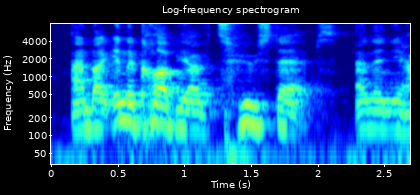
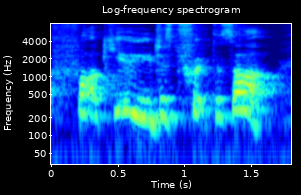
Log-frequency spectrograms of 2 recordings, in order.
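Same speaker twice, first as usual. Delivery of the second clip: angry retort; 9 semitones higher than usual. Retold or imitated. Angry at guy who tripped him.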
